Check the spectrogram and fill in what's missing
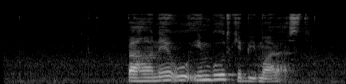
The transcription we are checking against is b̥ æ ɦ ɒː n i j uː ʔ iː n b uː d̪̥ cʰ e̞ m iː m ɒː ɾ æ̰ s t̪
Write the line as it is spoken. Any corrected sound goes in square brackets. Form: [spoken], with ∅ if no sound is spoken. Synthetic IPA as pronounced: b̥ æ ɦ ɒː n [e] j uː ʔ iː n b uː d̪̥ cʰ e̞ [b] iː m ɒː ɾ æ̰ s t̪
